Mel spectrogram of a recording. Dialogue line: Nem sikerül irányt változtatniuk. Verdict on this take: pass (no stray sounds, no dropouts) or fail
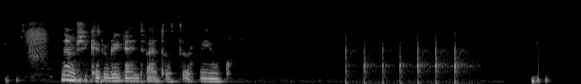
fail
